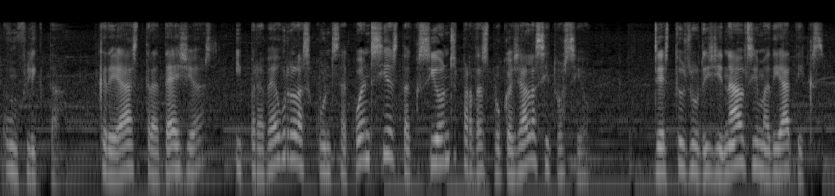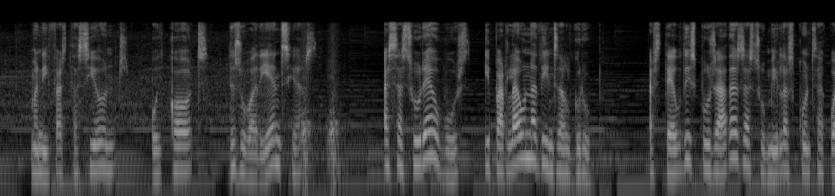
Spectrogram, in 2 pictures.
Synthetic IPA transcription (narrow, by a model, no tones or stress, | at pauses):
kuɱflik̚t̪ə | kɾeaəst̪ɾət̪ɛʒiəs | ipɾəβɛwɾələskunsəkwɛnsiəzd̪əksionspəɾðəzβlukəʒaləsit̪uəsio | ʒest̪uzuɾiʒinalˠziməðiat̪iks | mənifəst̪əsions | ujkɔt͡s | d̪əzuβ̞əðiɛnsiəs | əsəsuɾɛwβuzipəɾlɛwnəðinzðəlˠɣɾup | əst̪ɛwðispuzaðəzəːsumiləskunsəkw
